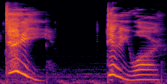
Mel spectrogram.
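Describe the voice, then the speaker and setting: A woman acts out a timid little girl in a story game. Her high voice swings widely in pitch and moves slowly, childlike and pleading, with innocent questions. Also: wildly swooping pitch, husky, soft background music, heavily acted. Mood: curious. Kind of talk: character read-aloud of a visual novel.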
